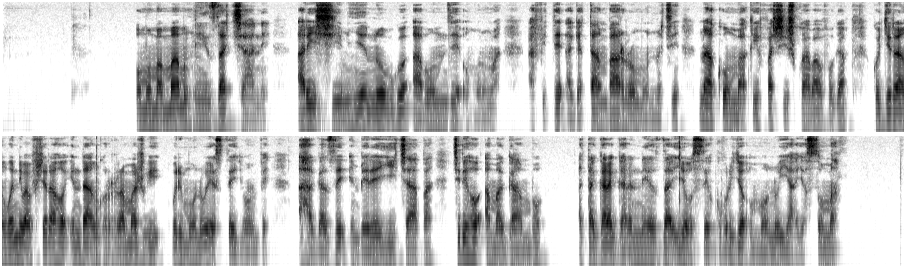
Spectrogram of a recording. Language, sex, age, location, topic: Kinyarwanda, male, 25-35, Nyagatare, health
